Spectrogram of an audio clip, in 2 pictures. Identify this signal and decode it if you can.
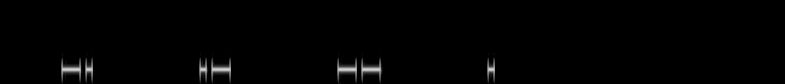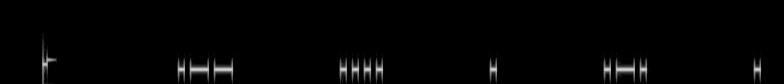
Morse code, heard as a keyed tone, about 20 wpm, spaced as for 7 wpm, 700 Hz. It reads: NAME WHERE
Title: 6x Character Spacing - Top 200 Words - 20wpm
